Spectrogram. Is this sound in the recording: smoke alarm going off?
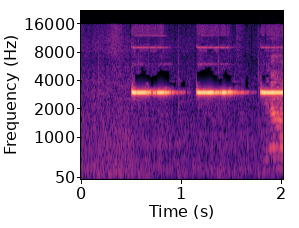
yes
